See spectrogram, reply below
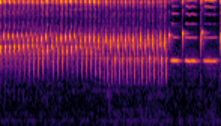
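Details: Diligent canary song for coaxing silent canaries: a long rapid pulsing trill sliding slightly lower, followed by several sharp clear chirps.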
